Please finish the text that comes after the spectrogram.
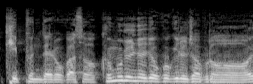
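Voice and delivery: low, measured scriptural command; acted-out solemn instruction; Jesus. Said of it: "사 절에서 예수님이".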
